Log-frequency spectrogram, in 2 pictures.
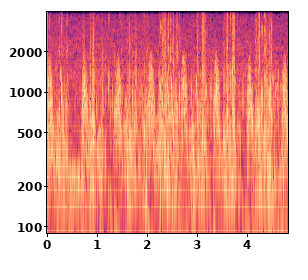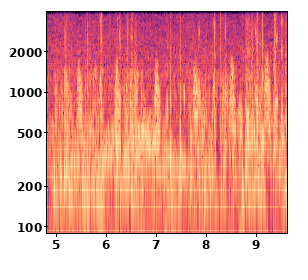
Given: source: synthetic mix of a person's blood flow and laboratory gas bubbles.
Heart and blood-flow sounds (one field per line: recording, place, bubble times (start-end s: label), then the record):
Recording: Doppler ultrasound of blood flow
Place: subclavian vein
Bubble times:
0.00-0.07 s: bubbles
0.15-0.44 s: bubbles
0.77-1.04 s: bubbles
1.12-1.38 s: bubbles
1.43-1.51 s: bubbles
1.57-2.06 s: bubbles
2.20-2.68 s: bubbles
2.84-3.36 s: bubbles
3.49-3.95 s: bubbles
4.11-4.70 s: bubbles
4.92-5.41 s: bubbles
5.48-6.02 s: bubbles
6.16-6.80 s: bubbles
7.19-8.23 s: bubbles
8.28-8.45 s: bubbles
8.48-8.60 s: bubbles
8.65-9.21 s: bubbles
9.31-9.63 s: bubbles
From the record:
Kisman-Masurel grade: 342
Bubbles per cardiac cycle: rolling drumbeat, 9 or more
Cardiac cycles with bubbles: 100%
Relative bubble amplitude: moderate (0.250 to 0.450)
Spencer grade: 3 (all of the cardiac periods contain showers or single bubble signals, but not dominating or overriding the cardiac motion signals)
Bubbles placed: anywhere in the cardiac cycle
